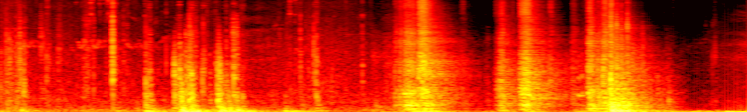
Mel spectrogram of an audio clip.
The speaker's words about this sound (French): Je ne sais pas ce qui se passe avec cette porte.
